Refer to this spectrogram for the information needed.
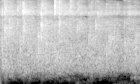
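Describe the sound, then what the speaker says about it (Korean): A church congregation at a Christmas service gives a brief burst of steady applause for the teachers, dense clapping from many hands. "이 선생님들 수고에 큰 박수로 수고하셨다고 큰 박수 한번 돌려주시죠."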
